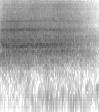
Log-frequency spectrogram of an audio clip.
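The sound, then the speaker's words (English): A long, deep breath out, heard as a steady breathy rush of air that holds even at first and then slowly fades toward the end, with nothing else heard. “Let's breathe one last time. Big breath in. Let it out.”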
